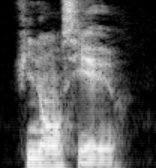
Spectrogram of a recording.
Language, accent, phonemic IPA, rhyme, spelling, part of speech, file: French, France, /fi.nɑ̃.sjɛʁ/, -ɛʁ, financière, adjective / noun, LL-Q150 (fra)-financière.wav
- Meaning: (adjective) feminine singular of financier; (noun) female equivalent of financier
